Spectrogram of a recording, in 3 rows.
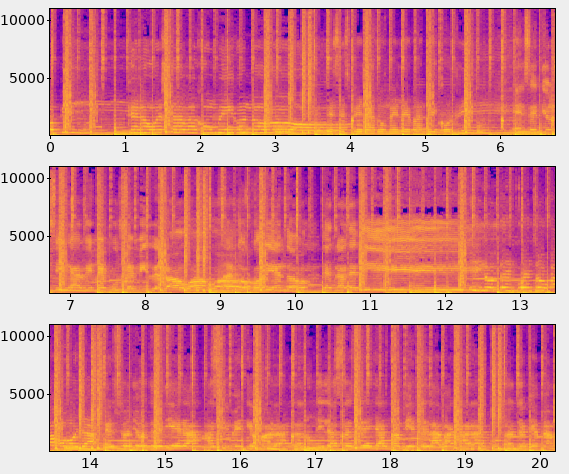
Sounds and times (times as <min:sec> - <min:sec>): Music: 0:00.0 - 0:20.2.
